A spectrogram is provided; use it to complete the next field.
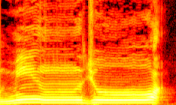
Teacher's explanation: Kita dengung seolah-olah mulut kita ke arah nak sebut huruf ja. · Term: ikhfa hakiki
